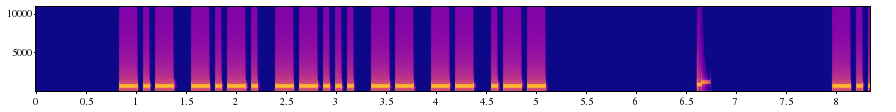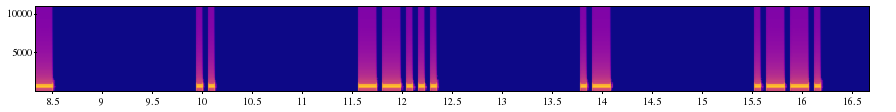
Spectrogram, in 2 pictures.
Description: Morse code, heard as a keyed tone, about 20 wpm, spaced as for 9 wpm, 700 Hz. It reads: KC7MMW KI7AP
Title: USA Call Signs - 6 Characters - 8x Character Spacing - 20wpm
